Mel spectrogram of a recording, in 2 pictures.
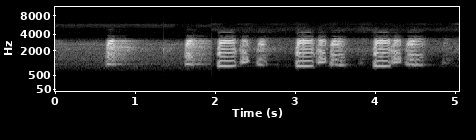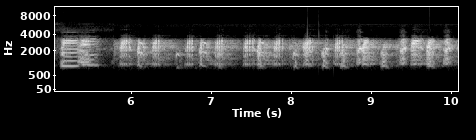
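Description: Green treefrogs calling: short, nasal quonk calls with a clear pitch. At first there are a few spaced calls, about one a second. From about six seconds in, the calls come thick and overlapping, several a second.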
